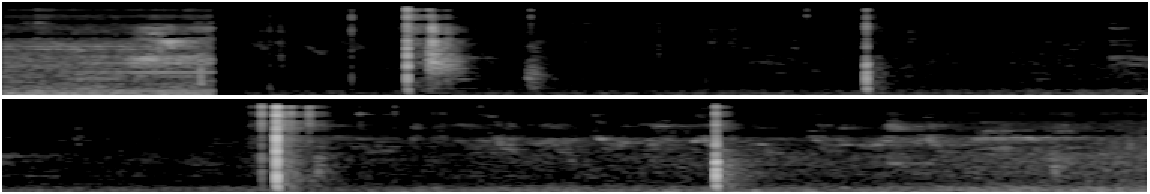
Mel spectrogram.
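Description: Sharp cracks of a cricket ball striking bat and concrete practice pitch: four single knocks a couple of seconds apart, the last two the loudest.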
